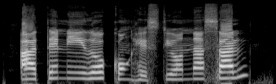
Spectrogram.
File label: congestion nasal, learn spanish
